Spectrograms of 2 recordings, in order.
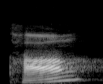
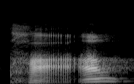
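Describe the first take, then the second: First: The pitch rises from mid to high. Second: The pitch dips very low, then rises. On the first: It means sugar or candy. "이성" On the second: It means to lie down. "삼성"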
